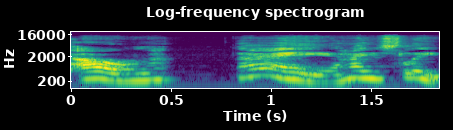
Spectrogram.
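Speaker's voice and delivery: cold, dry, slow and soft delivery.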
